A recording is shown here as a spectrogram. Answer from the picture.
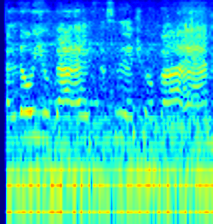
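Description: Steady low rumble of a car on the road, heard from inside the cabin, with a woman's voice talking over it.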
